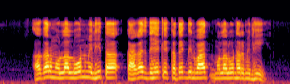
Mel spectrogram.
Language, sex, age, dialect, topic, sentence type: Chhattisgarhi, female, 46-50, Eastern, banking, question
